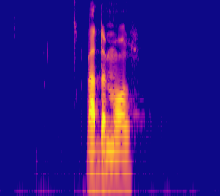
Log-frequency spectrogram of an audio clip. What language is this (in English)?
Norwegian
